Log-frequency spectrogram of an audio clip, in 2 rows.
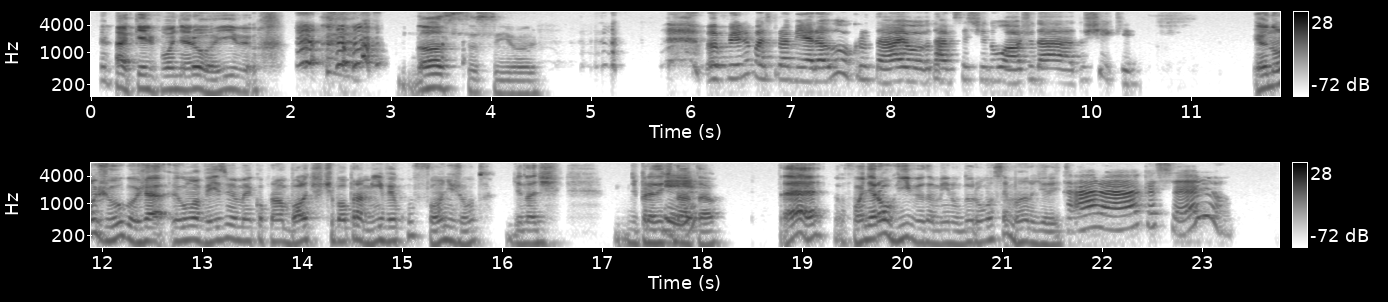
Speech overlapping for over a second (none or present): none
